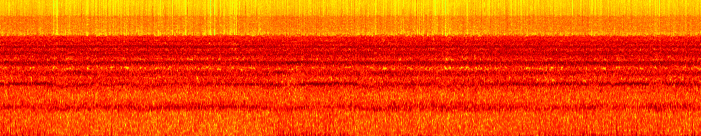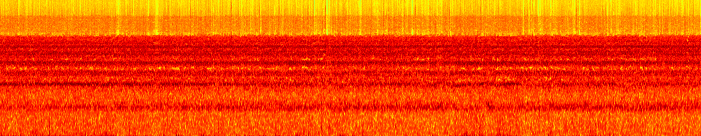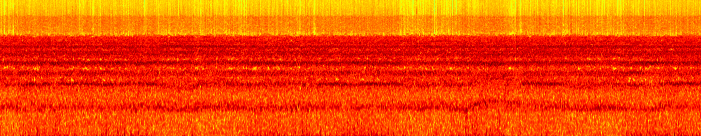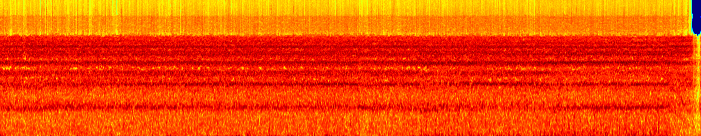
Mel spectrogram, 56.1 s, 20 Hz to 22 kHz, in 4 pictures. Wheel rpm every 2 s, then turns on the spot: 230, 230, 230, 230, 230, 230, 230, 230, 230, 230, 230, 230, 230, 230, 230, 230, 220, 230, 230, 240, 220, 230, 230, 230, 230, 220, 220, 170.
none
